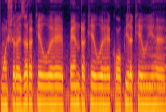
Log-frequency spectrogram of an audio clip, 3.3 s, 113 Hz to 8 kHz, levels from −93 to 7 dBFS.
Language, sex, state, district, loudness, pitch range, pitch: Hindi, male, Chhattisgarh, Raipur, -13 LUFS, 150-155 Hz, 155 Hz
